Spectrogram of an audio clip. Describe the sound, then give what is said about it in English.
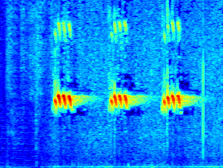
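Crickets chirp in three evenly spaced, high-pitched trills of rapid pulses, with a faint steady low hum beneath and no voices. “I don't know if we're getting the sound. It's supposed to be the sound of crickets.”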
